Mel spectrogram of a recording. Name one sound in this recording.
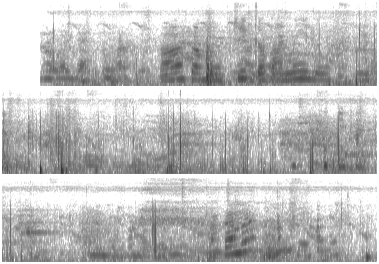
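Children and women chatter nearby in a lively group.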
